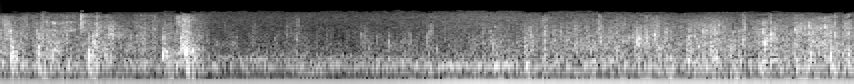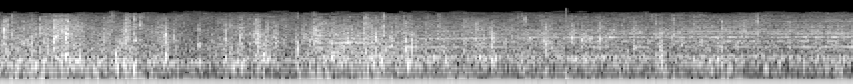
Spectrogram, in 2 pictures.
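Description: Many soldiers' footsteps running in a charge, a dense clatter that grows louder about two seconds in. Music comes in under it near the end.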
